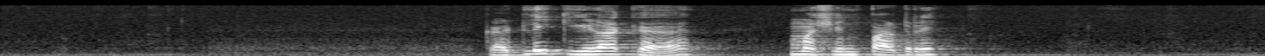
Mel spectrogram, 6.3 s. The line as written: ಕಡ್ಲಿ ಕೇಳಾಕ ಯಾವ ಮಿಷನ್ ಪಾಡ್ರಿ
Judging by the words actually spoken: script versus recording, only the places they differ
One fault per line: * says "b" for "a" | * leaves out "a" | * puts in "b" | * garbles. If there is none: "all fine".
* leaves out "ಯಾವ"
